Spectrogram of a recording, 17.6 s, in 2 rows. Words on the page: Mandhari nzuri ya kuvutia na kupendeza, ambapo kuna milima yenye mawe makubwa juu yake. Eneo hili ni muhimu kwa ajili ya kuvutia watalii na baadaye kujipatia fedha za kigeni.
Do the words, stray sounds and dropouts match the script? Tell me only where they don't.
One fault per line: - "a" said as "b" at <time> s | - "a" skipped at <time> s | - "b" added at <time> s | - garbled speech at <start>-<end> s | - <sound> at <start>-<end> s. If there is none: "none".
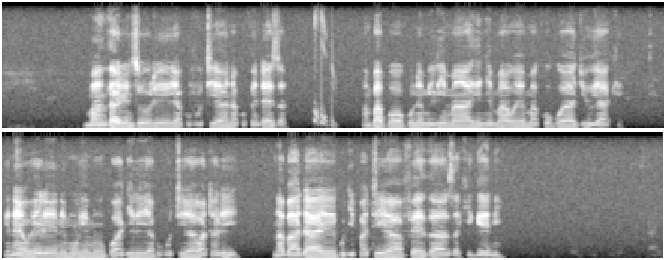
- chirp at 4.2-4.5 s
